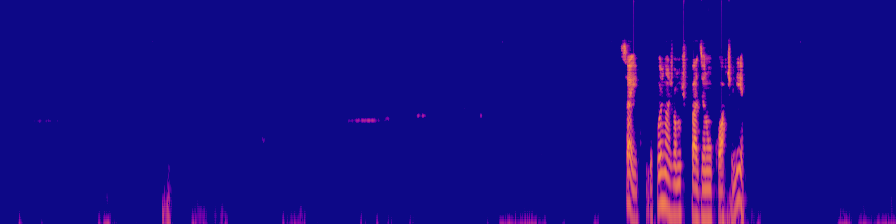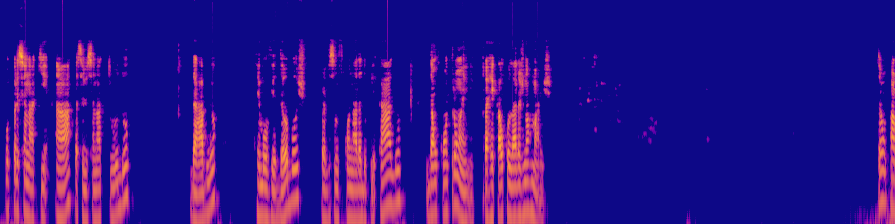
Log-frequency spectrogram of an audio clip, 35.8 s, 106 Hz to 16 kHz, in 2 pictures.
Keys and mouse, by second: 1.7 middle click, 2.4 Tab, 4.9-6.4 middle drag, 9.5 Tab, 10.1-12.7 middle drag, 11.9 a, 14.1 middle click, 15.5-17.5 middle drag, 18.3 a, 20.7 w, 26.3 ctrl+n, 27.5 a, 28.0-30.0 middle drag.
